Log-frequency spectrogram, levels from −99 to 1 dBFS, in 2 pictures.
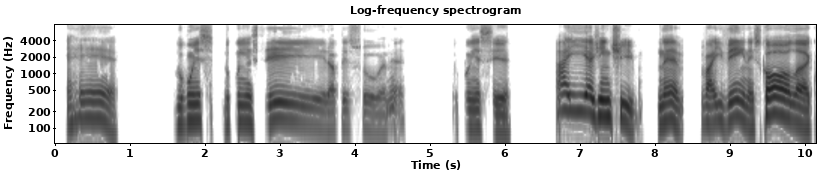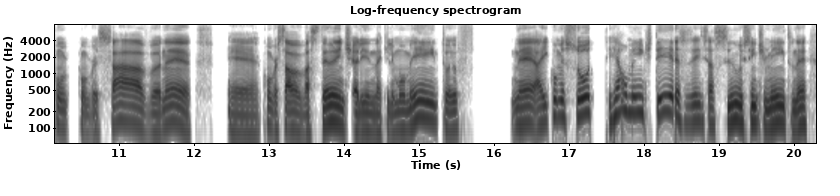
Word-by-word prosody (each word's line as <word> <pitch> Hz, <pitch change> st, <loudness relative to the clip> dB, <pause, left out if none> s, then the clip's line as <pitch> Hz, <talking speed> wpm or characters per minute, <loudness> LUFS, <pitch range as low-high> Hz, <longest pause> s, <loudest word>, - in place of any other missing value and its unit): É. 150 Hz, -, -4 dB, 0.8 s
Do 120 Hz, 0 st, -5 dB
conhe 140 Hz, +2 st, +1 dB, 0.3 s
do 115 Hz, -1 st, -11 dB
conhecer 130 Hz, -3 st, -3 dB
a 100 Hz, -, -6 dB
pessoa, 95 Hz, -4 st, -13 dB
né, -, -, -12 dB
de -, -, -25 dB, 0.6 s
conhecer. 105 Hz, -6 st, -4 dB, 0.6 s
Aí 205 Hz, -1 st, 0 dB
a 185 Hz, -, +5 dB
gente, 155 Hz, -9 st, +3 dB, 0.3 s
né, 135 Hz, -2 st, +2 dB, 0.3 s
vai 130 Hz, +1 st, 0 dB
e 140 Hz, -, -4 dB
vem 145 Hz, +3 st, +2 dB
na 110 Hz, -, -2 dB
escola, 155 Hz, -, +5 dB
conve 110 Hz, -4 st, -5 dB
conversava, 105 Hz, +2 st, 0 dB
né, 120 Hz, -5 st, +2 dB, 0.5 s
eh, 85 Hz, -2 st, -3 dB
conversava 100 Hz, -3 st, 0 dB
bastante 115 Hz, +7 st, +2 dB
ali 95 Hz, 0 st, +1 dB
naquele 90 Hz, +1 st, -4 dB
momento, 125 Hz, +4 st, 0 dB
eu 100 Hz, +1 st, -1 dB, 0.7 s
né, 120 Hz, +3 st, +3 dB
aí 125 Hz, +2 st, 0 dB
começou 165 Hz, +4 st, +2 dB, 0.2 s
realmente 190 Hz, +4 st, 0 dB
ter 190 Hz, +2 st, +1 dB
essa 130 Hz, -5 st, -3 dB
sensação 130 Hz, 0 st, 0 dB
e 125 Hz, -, +1 dB
sentimento, 125 Hz, -2 st, +1 dB
né: 120 Hz, +3 st, +3 dB
125 Hz, 115 wpm, -23 LUFS, 105-145 Hz, 0.8 s, a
